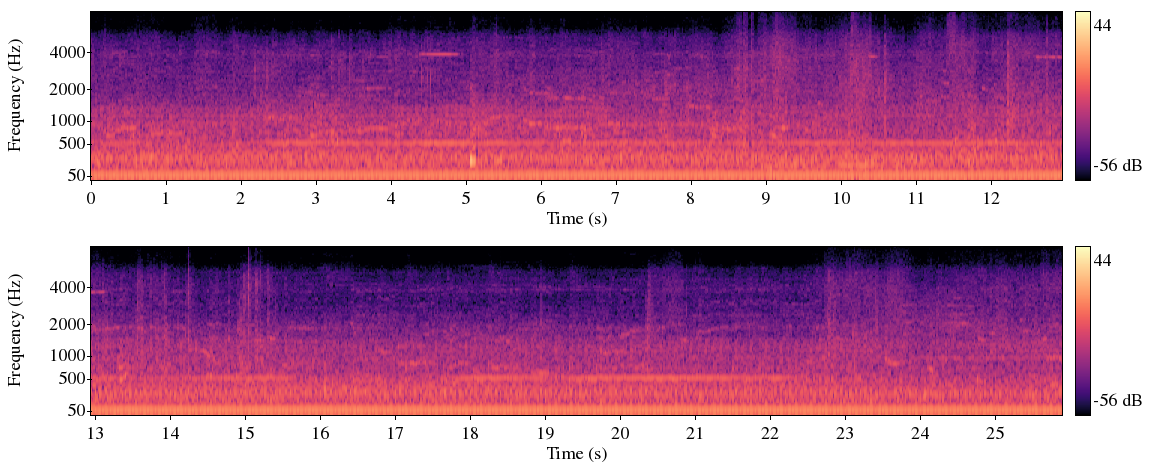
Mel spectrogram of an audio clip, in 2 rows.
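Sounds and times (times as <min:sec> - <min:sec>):
constant mid-pitched whine: 0:00.0 - 0:25.9
faint radio voices: 0:00.0 - 0:25.9
mobile blood donation bus engine or generator hum: 0:00.0 - 0:25.9
small clicks and clatters: 0:13.5 - 0:15.5.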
